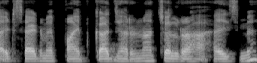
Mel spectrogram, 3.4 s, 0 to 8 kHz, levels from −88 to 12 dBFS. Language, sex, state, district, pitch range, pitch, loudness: Angika, male, Bihar, Purnia, 110-120 Hz, 115 Hz, -20 LUFS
